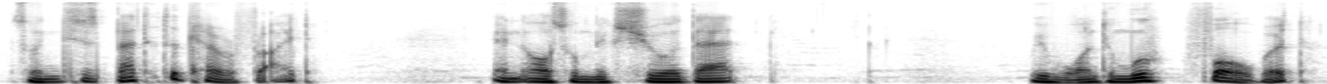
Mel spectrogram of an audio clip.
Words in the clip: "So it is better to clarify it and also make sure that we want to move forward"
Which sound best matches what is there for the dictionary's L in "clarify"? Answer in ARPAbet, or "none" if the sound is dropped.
none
